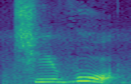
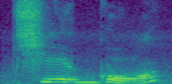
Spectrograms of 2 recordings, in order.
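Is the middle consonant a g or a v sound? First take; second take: v; g. First: The middle consonant is a v sound. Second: The middle consonant is a g sound. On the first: The speaker calls it right. "but we pronounce it чего" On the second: The speaker calls it wrong. "It's written чего"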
